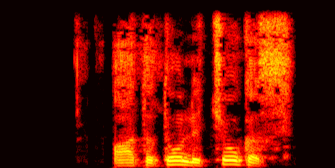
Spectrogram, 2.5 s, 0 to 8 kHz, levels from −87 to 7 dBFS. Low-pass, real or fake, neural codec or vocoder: 7.2 kHz; real; none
